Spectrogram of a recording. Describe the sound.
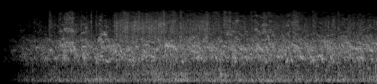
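Dense, continuous clucking and chirping from a flock of over 2000 chickens kept in a large hall with many windows on a poultry farm in Khost. The sound stays loud and steady throughout, with no voices.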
